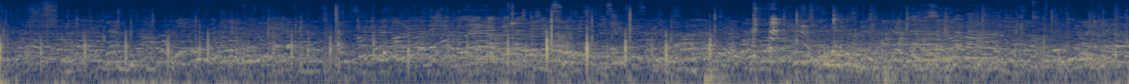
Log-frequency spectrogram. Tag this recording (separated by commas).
Crowd, Human group actions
